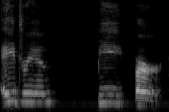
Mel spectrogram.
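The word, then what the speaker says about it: Adrienne B Burg: follow your girl at adrian b berg okay it's exactly how it sounds adrian a d r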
